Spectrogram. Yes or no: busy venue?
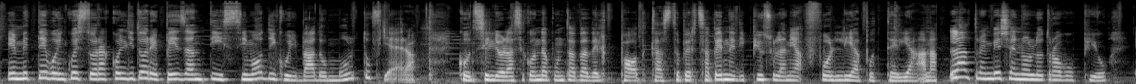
no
